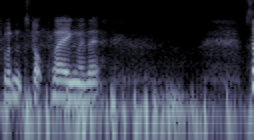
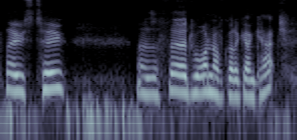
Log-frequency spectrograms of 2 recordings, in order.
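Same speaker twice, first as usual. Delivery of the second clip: normal talking voice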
